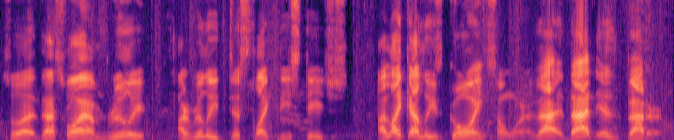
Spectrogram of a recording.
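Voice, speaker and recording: A man's voice: medium pitch, animated, moderate pace, fairly bright tone, soft background music. A man giving casual, rambling gameplay commentary as the host of a gaming video.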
